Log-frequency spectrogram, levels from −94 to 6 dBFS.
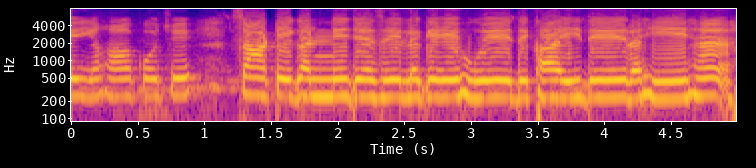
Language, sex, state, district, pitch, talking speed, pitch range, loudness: Hindi, female, Uttar Pradesh, Gorakhpur, 240 Hz, 145 wpm, 235-245 Hz, -10 LUFS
